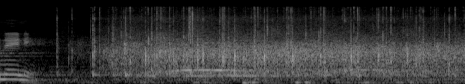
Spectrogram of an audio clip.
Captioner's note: audience applauding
